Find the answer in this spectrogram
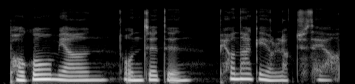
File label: sadness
